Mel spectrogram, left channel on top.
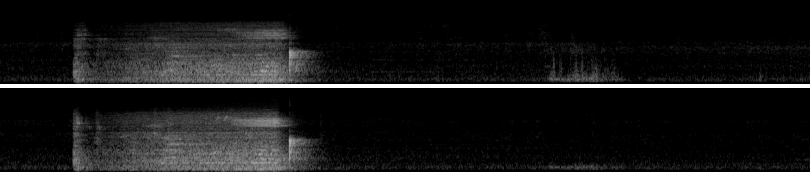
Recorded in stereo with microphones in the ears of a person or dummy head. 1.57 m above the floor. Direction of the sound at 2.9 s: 20° right (ahead or behind).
